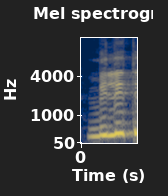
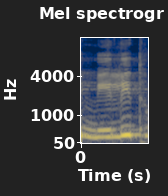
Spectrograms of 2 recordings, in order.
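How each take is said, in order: First: मिलित with short first i; quick first vowel in मिलित; wrong short i. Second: मिलित with long first ee. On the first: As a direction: say मिलित as mi-lit. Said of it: "मिलित नहीं बल्कि". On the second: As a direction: say मिलित as mee-lit. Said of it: "बल्कि मिलित होता है". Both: Shown as a demonstration.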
